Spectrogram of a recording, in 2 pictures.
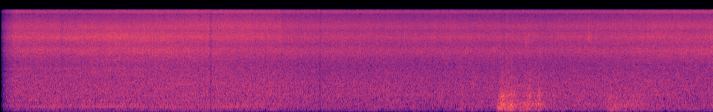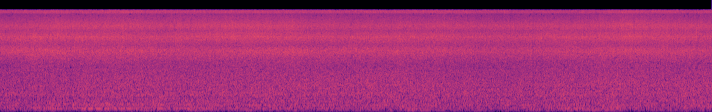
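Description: Heavy rain pouring steadily, with a short, sharp clap of thunder about ten seconds in that rumbles briefly and fades.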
